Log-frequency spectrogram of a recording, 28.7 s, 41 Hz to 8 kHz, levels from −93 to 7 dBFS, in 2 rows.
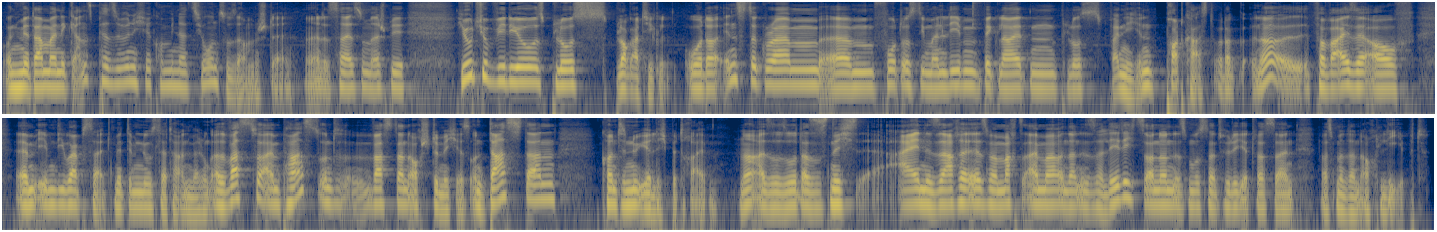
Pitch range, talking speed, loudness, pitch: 125-155 Hz, 175 wpm, -20 LUFS, 140 Hz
